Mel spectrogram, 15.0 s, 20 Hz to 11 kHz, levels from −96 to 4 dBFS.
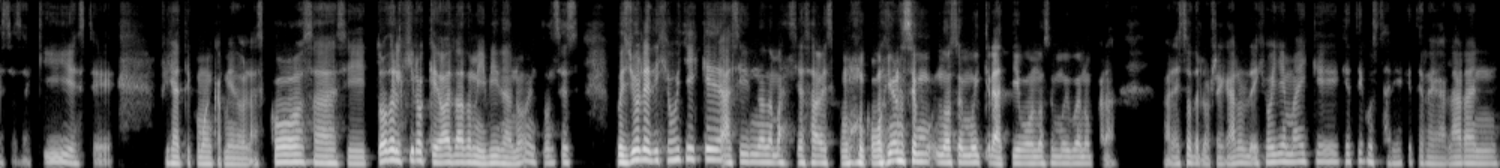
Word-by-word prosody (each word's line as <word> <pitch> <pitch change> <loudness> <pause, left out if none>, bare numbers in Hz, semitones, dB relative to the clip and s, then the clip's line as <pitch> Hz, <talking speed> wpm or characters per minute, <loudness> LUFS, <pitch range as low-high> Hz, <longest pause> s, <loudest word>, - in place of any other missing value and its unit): estás - - -20
aquí, 80 0 -4
este, 125 -2 -10 0.5
fíjate 125 -1 -2
cómo 120 -1 -1
han 115 - -1
cambiado 110 0 -4
las 115 +3 -8
cosas 145 -3 +2
y 120 -1 -3
todo 175 +4 +6
el 180 -3 +5
giro 180 -1 +1
que 145 - +1
ha 145 - +4
dado 145 0 +2
mi 130 -3 +3
vida, 130 -2 +1
¿no? 130 +6 -2
Entonces, 140 0 -6 0.3
pues, 145 -2 +6
yo 195 +1 +7
le 195 - +7
dije: 180 +1 -1
"Oye 200 +2 +2
y 205 - -6
qué", 200 -1 +4
así 150 +2 -1
nada 145 -1 +1
más, 140 -3 -3
ya 140 - 0
sabes 135 -1 -1
cómo, 130 +2 +2
como 130 +1 +3
yo 170 +3 +5
no 170 - +7
soy 170 0 +4
mu 155 -1 0
no 145 -1 +4
soy 145 - 0
muy 140 0 +2
creativo, 125 -1 0
no 125 - -1
soy 130 +1 -6
muy 125 0 -3
bueno 125 0 -3
para - - -13 0.4
para 115 - -9
esto 130 +3 -4
de - - -6
los 110 - -9
regalos. 125 +4 -5
Le - - -4
dije: 140 +4 -6
"Oye, 155 +2 0
má, 150 +1 -2
¿y 160 - -3
qué 155 0 -7
qué 155 -1 -7
te 170 - -9
gustaría 135 -5 -9
que 140 - -17
te 130 -3 -12
regalaran, 125 +1 -6
135 Hz, 255 wpm, -21 LUFS, 125-150 Hz, 0.5 s, yo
